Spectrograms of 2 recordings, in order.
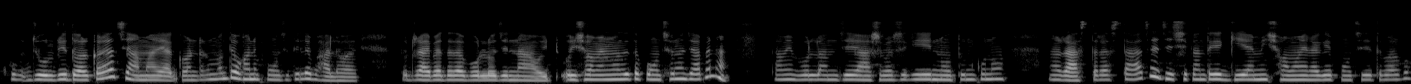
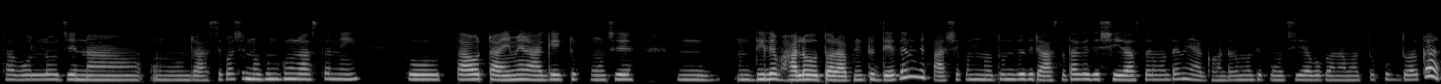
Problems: constant background noise, background conversations at intervals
